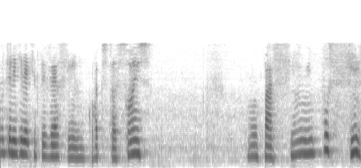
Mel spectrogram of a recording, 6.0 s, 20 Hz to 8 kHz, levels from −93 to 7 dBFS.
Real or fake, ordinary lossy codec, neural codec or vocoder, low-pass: fake; AAC, 16 kbps; codec, 32 kHz, 1.9 kbps, SNAC; 7.2 kHz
